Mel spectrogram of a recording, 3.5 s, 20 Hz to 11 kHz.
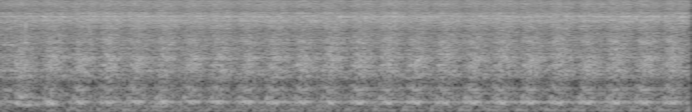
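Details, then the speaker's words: Common-rail diesel with a fault deliberately induced, watched via rpm, synchronization and rail pressure; battery getting low. Steady starter churn about 3.5 turns a second that never catches. Long crank, no start. "let's do here the cranking it will not start will crank"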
